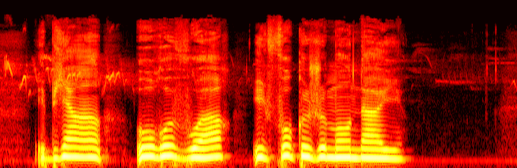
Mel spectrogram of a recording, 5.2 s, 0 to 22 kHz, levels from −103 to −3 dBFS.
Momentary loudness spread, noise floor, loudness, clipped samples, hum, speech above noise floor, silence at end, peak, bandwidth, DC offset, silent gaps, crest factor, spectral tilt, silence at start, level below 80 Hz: 11 LU; -66 dBFS; -17 LUFS; under 0.1%; none; 51 dB; 1.15 s; -4 dBFS; 12.5 kHz; under 0.1%; none; 14 dB; -7.5 dB/octave; 0.05 s; -48 dBFS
